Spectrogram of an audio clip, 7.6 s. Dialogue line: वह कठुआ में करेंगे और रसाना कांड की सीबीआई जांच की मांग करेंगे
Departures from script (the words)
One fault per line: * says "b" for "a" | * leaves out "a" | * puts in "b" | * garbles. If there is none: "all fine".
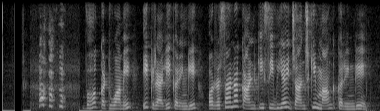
* puts in "एक रैली"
